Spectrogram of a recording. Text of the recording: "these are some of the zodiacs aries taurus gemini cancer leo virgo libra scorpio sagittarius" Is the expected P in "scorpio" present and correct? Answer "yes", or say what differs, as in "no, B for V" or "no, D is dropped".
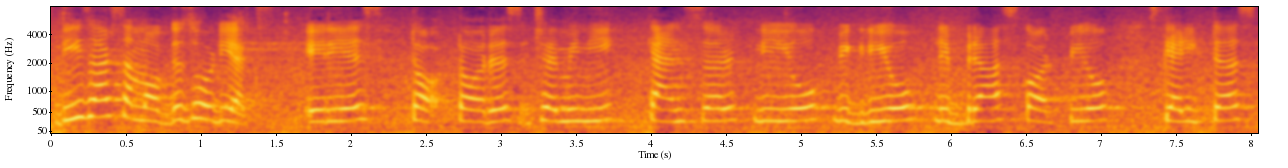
yes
